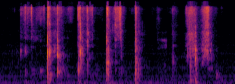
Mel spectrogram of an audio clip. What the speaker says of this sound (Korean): 여러분들을 위한 조언 카드 한 번만 뽑아볼게요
